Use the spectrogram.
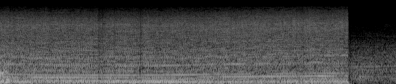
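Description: A race car engine revs loudly and steadily at high pitch in the NASCAR Heat 5 video game, a sustained close roar with a slowly shifting tone that cuts off abruptly near the end.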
